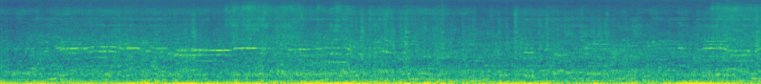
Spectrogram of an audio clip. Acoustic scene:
bus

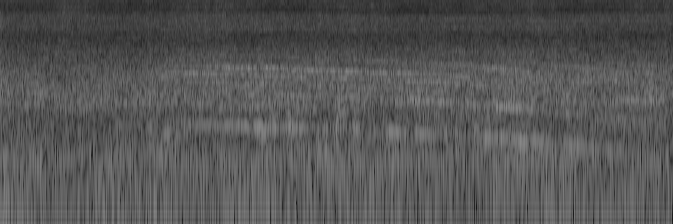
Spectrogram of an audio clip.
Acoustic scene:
subway train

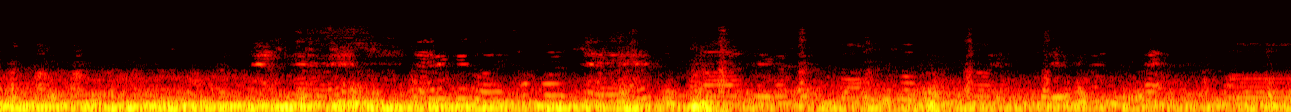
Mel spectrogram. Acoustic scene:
car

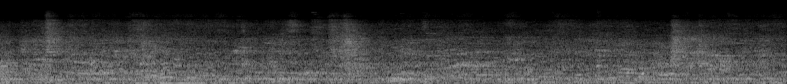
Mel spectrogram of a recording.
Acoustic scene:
crowded indoor space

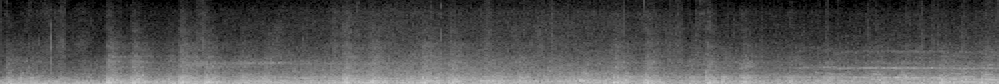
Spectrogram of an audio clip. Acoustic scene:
subway station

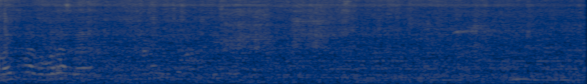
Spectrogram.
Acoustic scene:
park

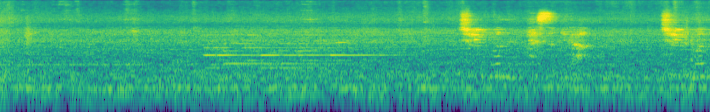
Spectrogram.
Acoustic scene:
subway train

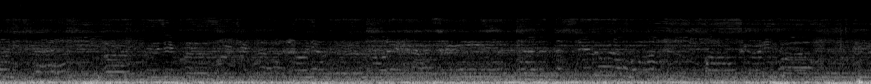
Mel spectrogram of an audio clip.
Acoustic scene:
car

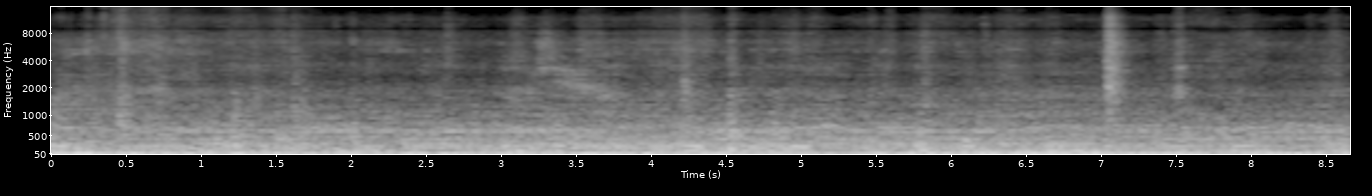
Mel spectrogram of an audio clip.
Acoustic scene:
bus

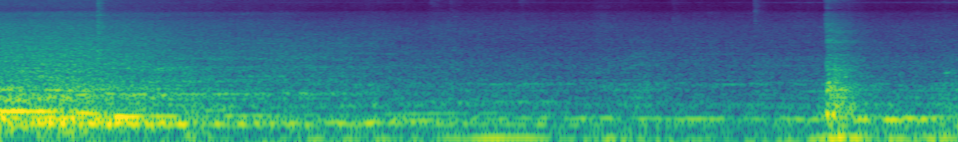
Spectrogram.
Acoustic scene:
elevator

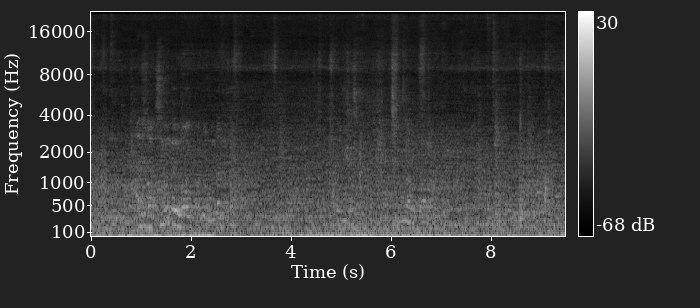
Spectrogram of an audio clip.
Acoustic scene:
subway station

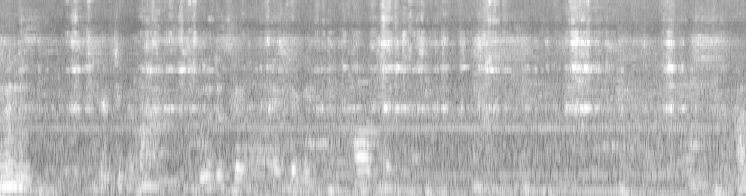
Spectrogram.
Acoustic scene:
cafe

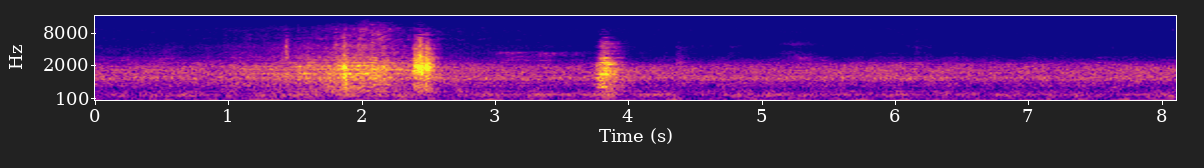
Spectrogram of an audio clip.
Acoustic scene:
street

